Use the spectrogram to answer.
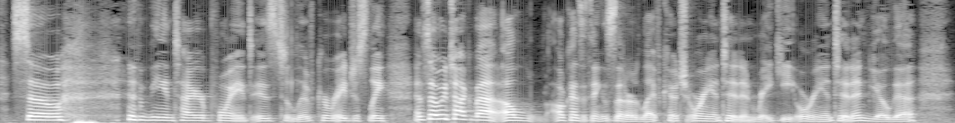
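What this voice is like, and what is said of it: Strained, fading voice. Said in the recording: “I'm losing my voice again”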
